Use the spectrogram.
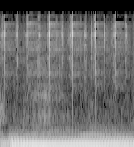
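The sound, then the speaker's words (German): Scissors snip quickly and steadily, about six crisp cuts in a regular rhythm, over a constant low hum. “Aus einem Blatt Papier, wie wir es vorhin schon gehört haben, kann ganz schnell durch wenige Bastelhandgriffe und wenige Scherenschnitte eine tolle Dekoration entstehen.”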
